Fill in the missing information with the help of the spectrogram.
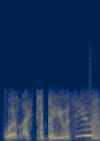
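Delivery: sudden disbelieving squeal of recognition; mock amazed, pitch shooting up; surprised barmaid. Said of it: "She goes".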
